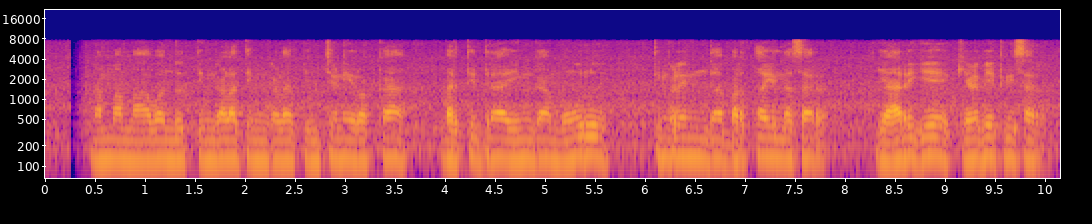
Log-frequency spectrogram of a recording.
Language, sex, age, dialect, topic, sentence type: Kannada, female, 18-24, Dharwad Kannada, banking, question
